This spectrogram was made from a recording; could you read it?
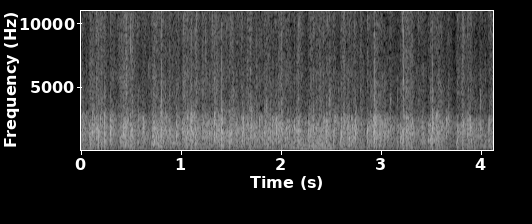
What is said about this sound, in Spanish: Así que de verdad, de todo corazón, a vosotras, a vosotros, a las panchoneras, por todo lo que hacéis por Laredo, por todo lo que hacéis por nuestro pueblo. Un fuerte aplauso, sin duda.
